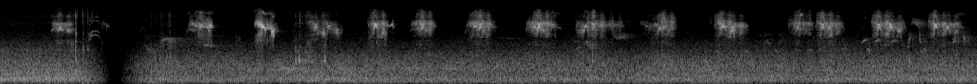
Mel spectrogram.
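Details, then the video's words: Hungry sparrow chicks in a nest box chirp loudly for food; a brief dropout, then a long, regular series of high, scratchy chirps, about one every half second. "Feeding Hungry Baby Sparrow Birds In A Bird House Nest"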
